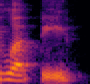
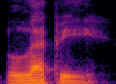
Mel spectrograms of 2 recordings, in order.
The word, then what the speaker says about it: Letby: Yeah, it's Lucy Letby. Lucy Leppy.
